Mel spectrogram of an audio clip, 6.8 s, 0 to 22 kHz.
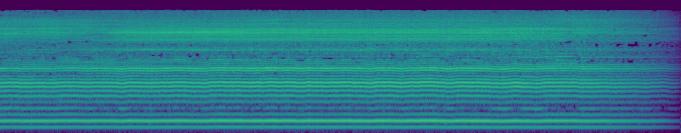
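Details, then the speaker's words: Freshly rebuilt K&B 40 model 4011 glow engine (new ring, bearings, gaskets), 10% Coolpower plus 4% castor, 10x6 prop, about 12,300 rpm: even high buzz holding steady before cutting off, running rich because the new ring is still seating and not yet broken in. "so I backed out of it when I did that and you could hear it tell like it just wanted to take off so it's just not broken in yet that ring is still seating now you could tell also it was running rich"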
